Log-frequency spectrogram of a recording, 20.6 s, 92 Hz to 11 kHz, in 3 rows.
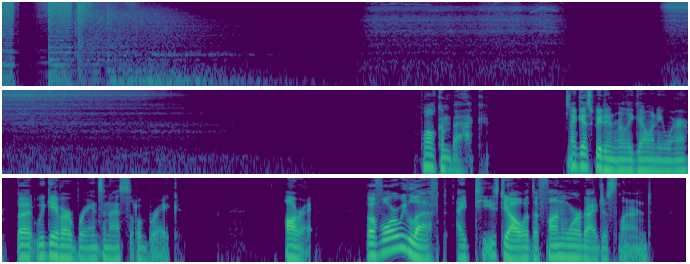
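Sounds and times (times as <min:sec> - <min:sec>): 
slow deep breaths: 0:03.1 - 0:10.4, 0:15.8 - 0:17.4
speech: 0:11.1 - 0:11.8, 0:12.5 - 0:15.6, 0:16.6 - 0:20.3.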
